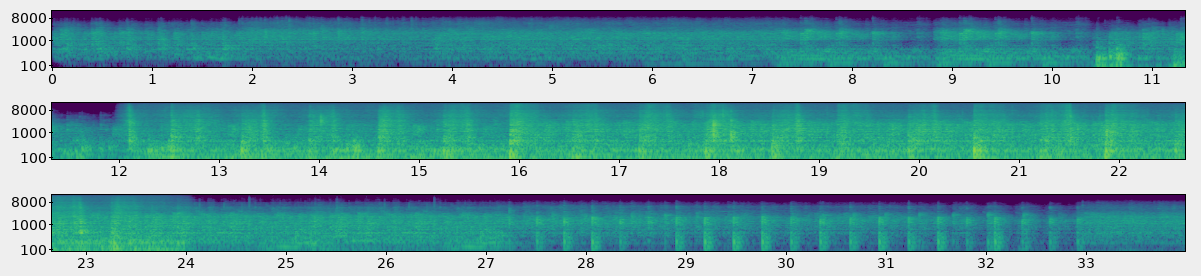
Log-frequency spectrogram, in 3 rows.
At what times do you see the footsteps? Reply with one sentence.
The footsteps can be heard from 11.9 to 24.1 s.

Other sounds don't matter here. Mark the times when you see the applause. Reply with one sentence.
The applause can be heard from 0.0 to 33.9 s.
